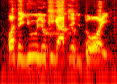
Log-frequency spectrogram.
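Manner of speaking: put-on big, burly man character voice. Voicing a very large, burly man confronting a player: burly bearded man. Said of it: "a very large, very burly man".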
